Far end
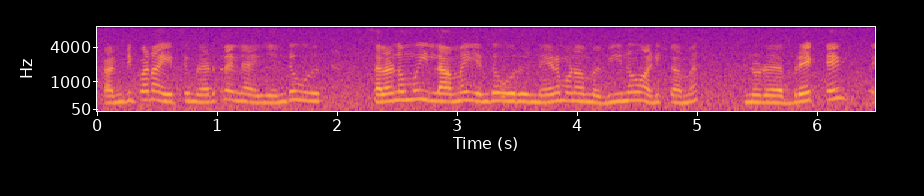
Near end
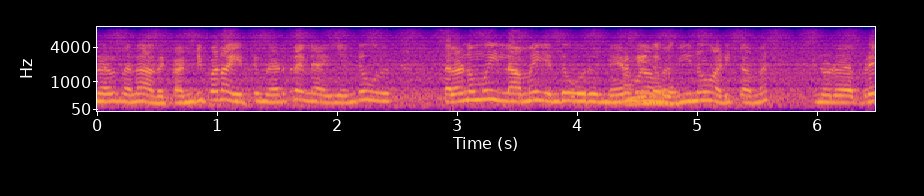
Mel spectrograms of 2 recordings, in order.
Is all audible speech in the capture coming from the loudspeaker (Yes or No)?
No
